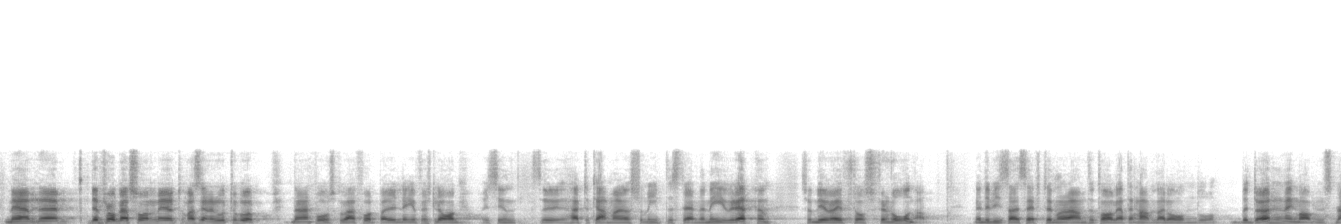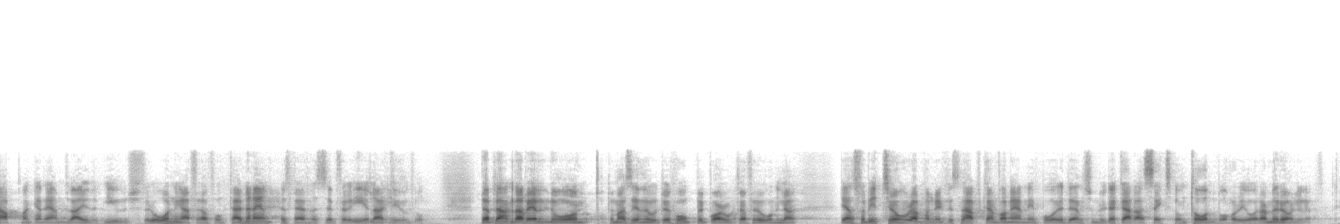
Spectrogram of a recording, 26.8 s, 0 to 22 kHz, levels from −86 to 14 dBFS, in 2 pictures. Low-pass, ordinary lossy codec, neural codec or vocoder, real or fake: 7.2 kHz; none; codec, 16 kHz, 1 kbps, FunCodec, trained on LibriTTS, 50 frames a second; fake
